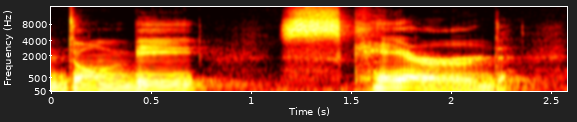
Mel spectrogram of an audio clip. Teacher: La T casi no se pronuncia, se omite.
